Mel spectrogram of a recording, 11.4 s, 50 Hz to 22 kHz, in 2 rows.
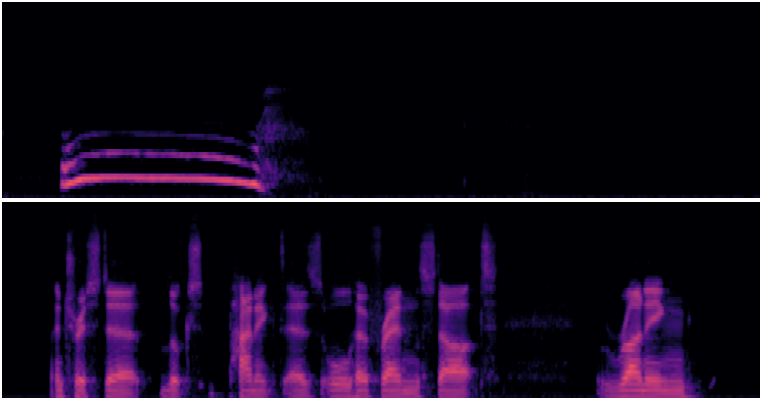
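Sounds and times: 
long steady howl through the trees: 0.4 - 2.3
speech: 1.9 - 2.2, 6.1 - 11.3.

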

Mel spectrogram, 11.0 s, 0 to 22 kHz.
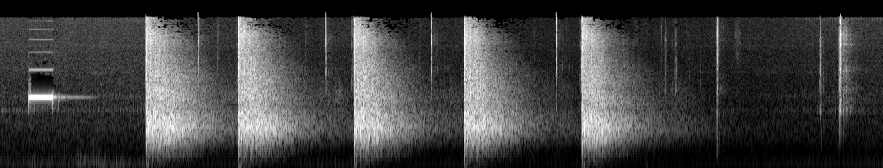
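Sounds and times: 
shot timer electronic beep: 0.4 - 1.2
gunshots at a target in a practical accuracy shooting drill: 1.8 - 8.3.

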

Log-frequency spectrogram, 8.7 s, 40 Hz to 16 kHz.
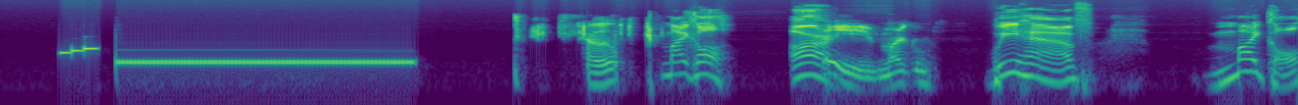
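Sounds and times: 
electronic beeps of a phone call being placed: 0.4 - 2.8
telephone dial tone: 0.4 - 2.8
speech: 3.9 - 8.6.

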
